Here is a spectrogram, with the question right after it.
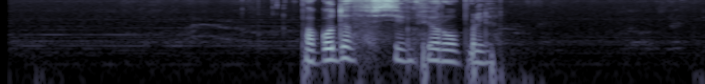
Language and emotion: Russian, neutral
